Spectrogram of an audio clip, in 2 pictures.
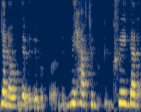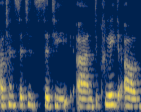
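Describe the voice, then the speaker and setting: In a non-native accent, a woman with a high-pitched, dark, mellow voice speaks very slowly with lively intonation. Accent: foreign. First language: not English. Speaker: realtor. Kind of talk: panel discussion. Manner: halting.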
